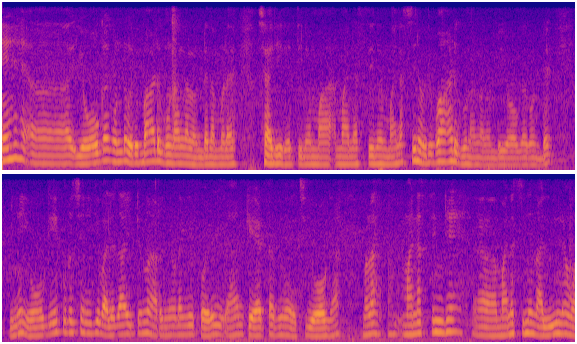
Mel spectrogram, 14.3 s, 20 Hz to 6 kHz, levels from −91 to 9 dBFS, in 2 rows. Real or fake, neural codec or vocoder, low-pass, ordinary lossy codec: real; none; 5.4 kHz; none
